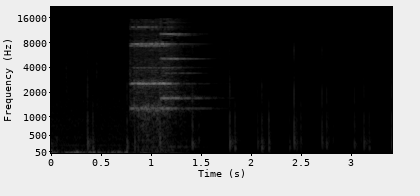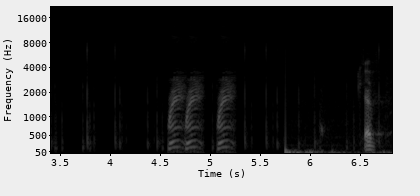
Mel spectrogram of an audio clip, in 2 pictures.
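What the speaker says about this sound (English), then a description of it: "Grab these rubber duckies." Rubber duckies quack in the Strongman Simulator video game: a loud squeaky burst near the start, then a quick cluster of three or four nasal quacks later, with scattered game clicks between.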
